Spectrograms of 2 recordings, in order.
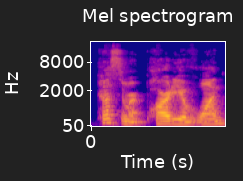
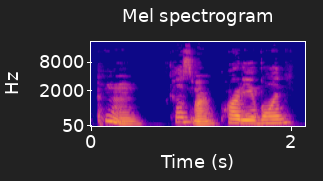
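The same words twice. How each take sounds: First: Said in the usual way. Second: Softer, hummed, sizing-up customer line; a hint of a gruff cook; mock Patty voice. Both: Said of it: "Patty asks".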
